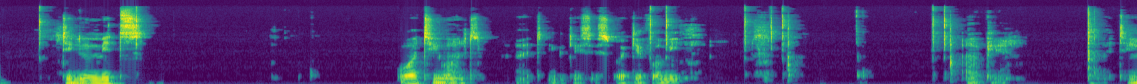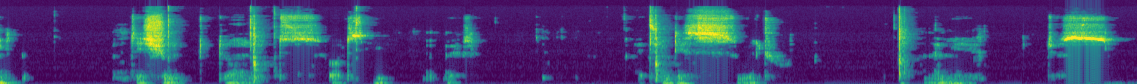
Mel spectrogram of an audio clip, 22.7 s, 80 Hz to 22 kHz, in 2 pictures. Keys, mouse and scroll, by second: 0.5-6.8 drag, 3.0 s, 7.5-9.5 drag, 8.7 s, 11.0 Tab, 13.2-22.7 drag, 14.2 alt+z, 20.4 Tab.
